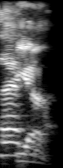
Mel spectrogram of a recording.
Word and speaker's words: Beyah: Beyah Beyah is the correct name he pronounced it according to the messenger.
